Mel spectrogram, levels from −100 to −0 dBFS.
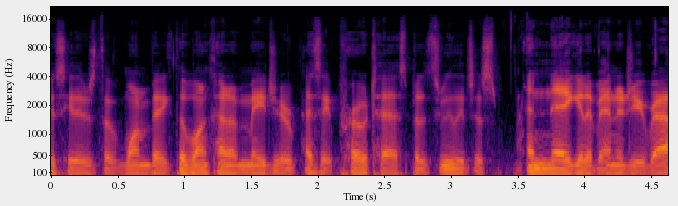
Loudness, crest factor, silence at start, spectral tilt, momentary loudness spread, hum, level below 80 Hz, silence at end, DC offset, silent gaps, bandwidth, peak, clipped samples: -34 LUFS; 20 dB; 0 s; -6 dB/octave; 9 LU; none; -54 dBFS; 0 s; under 0.1%; none; 15.5 kHz; -14 dBFS; under 0.1%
